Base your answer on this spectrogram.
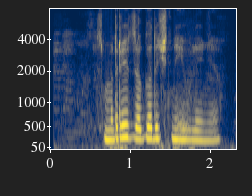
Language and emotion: Russian, neutral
